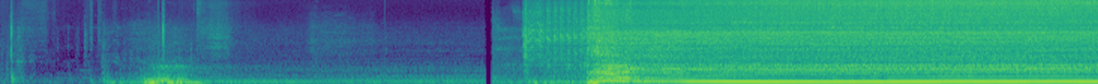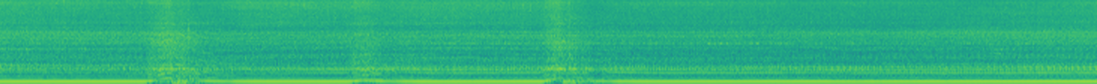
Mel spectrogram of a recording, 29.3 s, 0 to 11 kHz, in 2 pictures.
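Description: Porsche 992 911 Carrera's 3.0-litre twin-turbo flat-six starting with a flare about eight seconds in and settling into a steady, low idle. Three short throttle blips follow, each falling back to idle, heard from behind the car at the exhaust tips.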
